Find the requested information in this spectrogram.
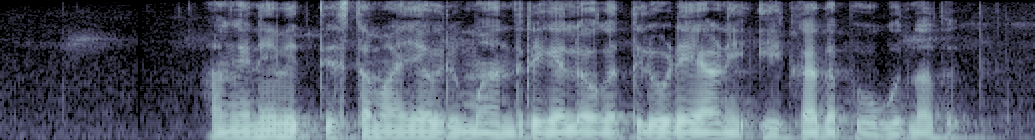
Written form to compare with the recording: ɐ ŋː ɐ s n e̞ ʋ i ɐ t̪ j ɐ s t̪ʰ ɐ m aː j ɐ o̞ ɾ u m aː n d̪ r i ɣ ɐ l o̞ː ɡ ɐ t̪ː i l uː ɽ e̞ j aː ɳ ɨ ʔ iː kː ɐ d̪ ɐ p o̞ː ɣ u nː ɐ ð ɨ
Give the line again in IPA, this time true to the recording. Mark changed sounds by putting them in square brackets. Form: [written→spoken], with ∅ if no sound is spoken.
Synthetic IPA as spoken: ɐ ŋː ɐ [s→∅] n e̞ ʋ [i→j] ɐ t̪ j ɐ s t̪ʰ ɐ m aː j ɐ o̞ ɾ u m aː n d̪ r i ɣ ɐ l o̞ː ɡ ɐ t̪ː i l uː ɽ e̞ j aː ɳ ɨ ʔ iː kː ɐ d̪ ɐ p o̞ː ɣ u nː ɐ ð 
